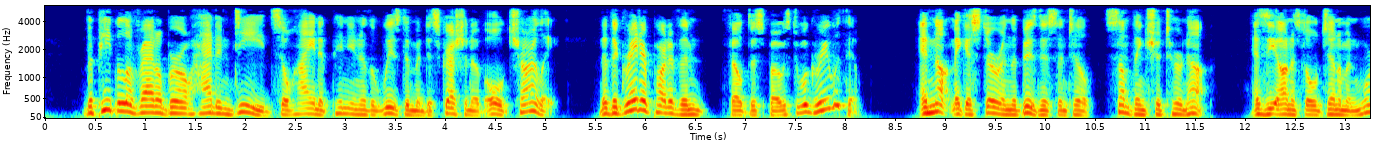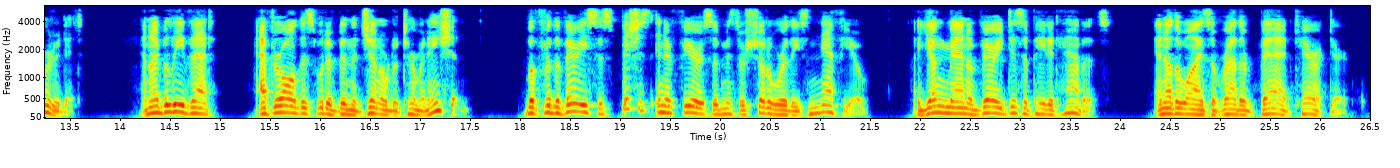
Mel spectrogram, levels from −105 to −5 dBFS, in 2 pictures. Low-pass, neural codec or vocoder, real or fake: 5.4 kHz; none; real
